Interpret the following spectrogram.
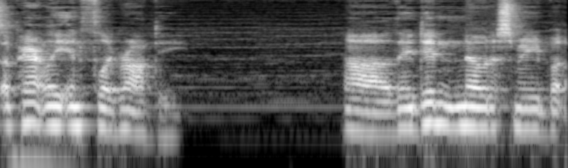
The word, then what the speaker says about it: in flagranti: up how this word is supposed to be pronounced because I wasn't sure the last time. It's apparently in flagranti.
